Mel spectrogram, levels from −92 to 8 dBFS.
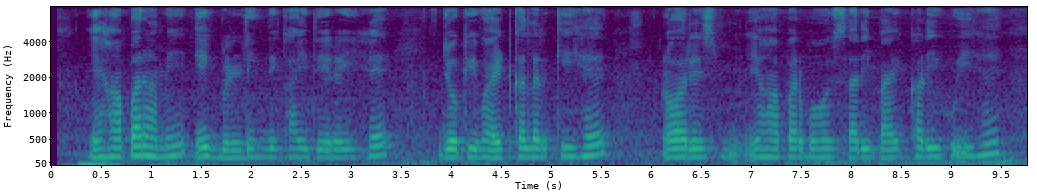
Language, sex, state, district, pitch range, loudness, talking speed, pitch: Hindi, male, Maharashtra, Dhule, 155-170 Hz, -34 LUFS, 145 wpm, 160 Hz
